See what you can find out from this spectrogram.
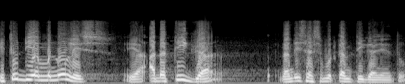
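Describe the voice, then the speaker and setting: His pitch swings very widely. This man's voice sits fairly high. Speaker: Islamic teacher and economics lecturer. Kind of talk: religious lecture. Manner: slow, deliberate; lowered volume.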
